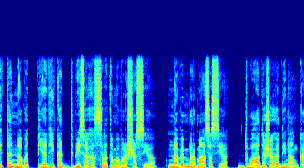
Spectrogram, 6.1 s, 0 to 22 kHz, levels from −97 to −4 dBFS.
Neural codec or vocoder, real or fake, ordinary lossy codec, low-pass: none; real; none; 14.4 kHz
